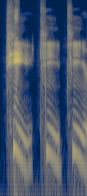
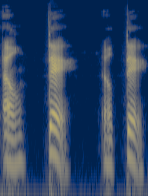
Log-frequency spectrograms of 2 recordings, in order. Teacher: like a d is definitely not like a tea and again your tongue touches the back of your front teeth and there's no puff of air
